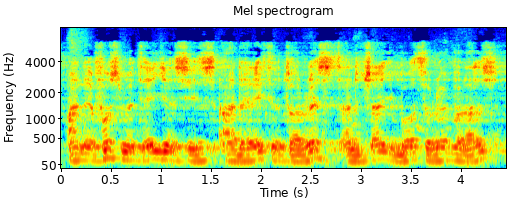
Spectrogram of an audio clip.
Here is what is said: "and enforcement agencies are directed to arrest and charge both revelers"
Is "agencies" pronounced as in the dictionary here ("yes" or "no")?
yes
